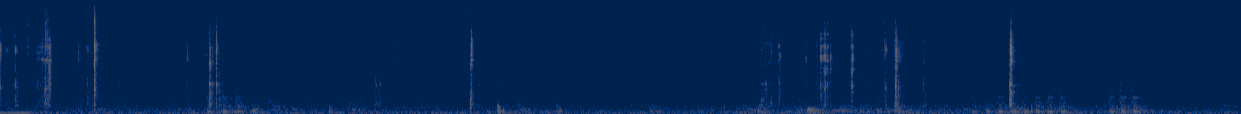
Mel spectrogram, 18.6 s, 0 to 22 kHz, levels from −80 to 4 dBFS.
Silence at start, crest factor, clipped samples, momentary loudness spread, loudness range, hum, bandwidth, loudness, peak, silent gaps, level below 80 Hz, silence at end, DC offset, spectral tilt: 0 s; 40 dB; under 0.1%; 23 LU; 17 LU; none; 16 kHz; -49 LUFS; -16 dBFS; none; -70 dBFS; 0 s; under 0.1%; -2 dB/octave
